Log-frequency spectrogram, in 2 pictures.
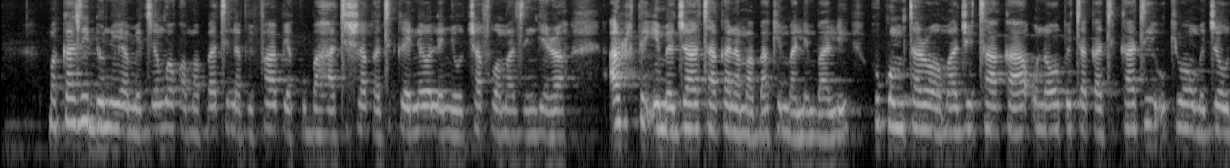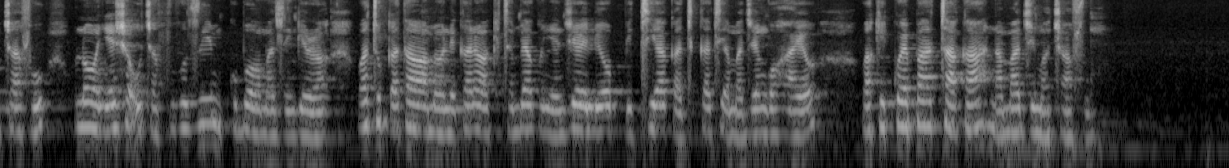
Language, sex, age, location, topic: Swahili, male, 18-24, Nairobi, government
